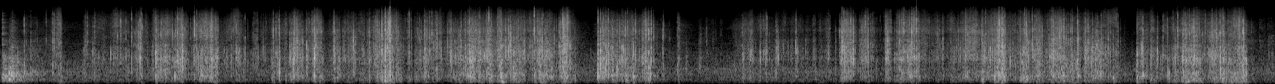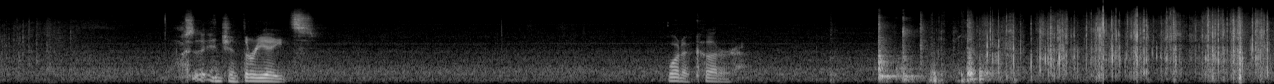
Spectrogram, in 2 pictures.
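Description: Paper crinkles and rustles as it is unwrapped by hand.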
